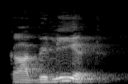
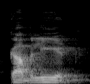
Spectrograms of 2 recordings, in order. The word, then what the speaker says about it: قابلیت: حجام ہے، قصاب ہے۔ قابلیت، اب اس میں بھی جو خاص نقطہ ہے وہ بے کے نیچے زیر ہے۔ میں خود اس کو غلط پڑھتا ہوں، قابلیت پڑھ دیتا ہوں، قابلیت۔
